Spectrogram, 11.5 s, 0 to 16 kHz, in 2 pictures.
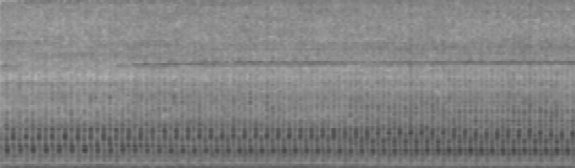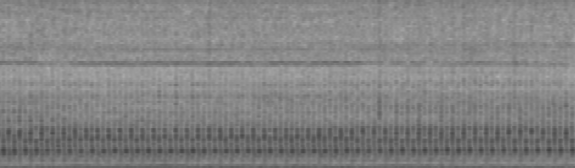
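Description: Petrol V8 idling with a steady, fairly even knock of about three per second riding over the engine note; source not identified.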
